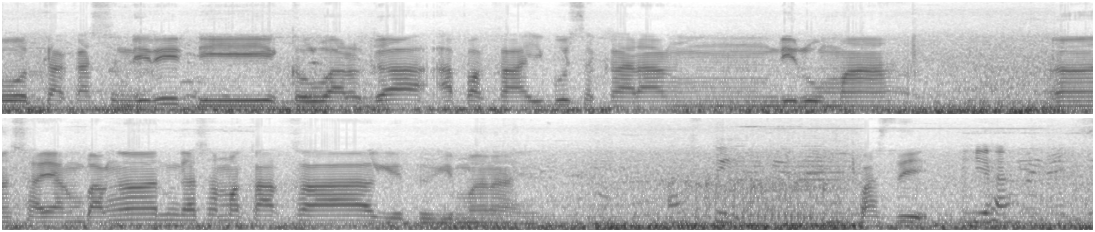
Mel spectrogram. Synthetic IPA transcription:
t̪̚kakaʔsəndiɾidikəluarɡa | a̰pakahibusəkaɾaŋ | diɾumah | əmsajaŋbaŋət̪̚ŋɡaʔsamakakaɡit̪uɡimanainipast̪ipast̪ija

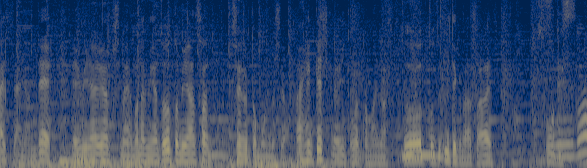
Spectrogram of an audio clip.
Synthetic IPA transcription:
aisi̥t̪ainãnd̪e̞emʲiɾaapɯ̟̥sɨnojamanamʲiɡazɨːt̪ːo̞mʲiasaseɾɯ̟t̪o̞ːmo̞ɯ̃nd̪e̞sɨjo̞̰t̪aiɦẽ̞ŋke̞ɕ̬kʲino̞iːt̪o̞kod̪at̪oːmoimasɨ̥zɨt̪ːo̞mʲit̪e̞kɯ̟d̪asai | so̞ːd̪e̞sɨ̥

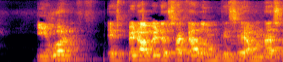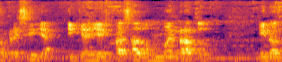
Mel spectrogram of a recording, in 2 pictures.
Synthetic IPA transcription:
iβwe̞no̰e̞spe̞ɾo̞aβ̞e̞ɾo̞sakað̞oawŋke̞se̞aunaso̞nrisiʝaikeaʝajspasað̞o̞umbwe̞nrat̪o̞ino̞z

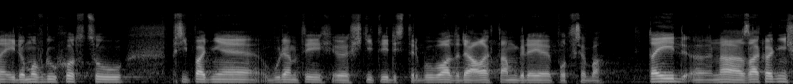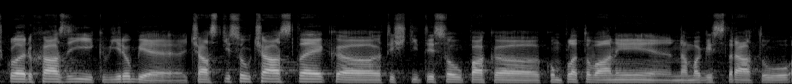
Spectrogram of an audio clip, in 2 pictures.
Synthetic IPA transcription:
ɛɪdo̞mo̞vduːxo̞t̪t͡suː | pr̝̥iːpadɲɛbudɛmt̪ɪʃciːt̪ɪdɪst̪ɾɪbuvat̪daːlt̪amɡdɛjɛpo̞t̪r̝̥ɛba | t̪ajɪnazaːkladɲiːʃko̞lɛdo̞xaːziːkviːɾo̞bjɛt͡ʃaːscɪso̞wt͡ʃaːst̪ɛkt̪ɪʃciːt̪ɪso̞wpakko̞mplɛt̪o̞vaːnɪnamaɡɪst̪ɾaːt̪u

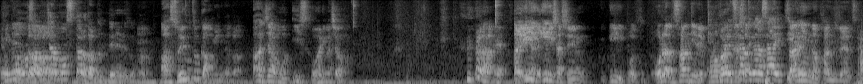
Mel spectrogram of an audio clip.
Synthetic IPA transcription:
imoãt͡ɕãmosɨ̥k̪aɾat̪abɯ̟̃nd̪e̞ɾeɾɯ̟t̪õ̰aso̞ːjɯ̟ko̞t̪o̞ka̰mʲĩnːaɡa̰ | ad͡ʑaːmo̞ːiːso̞βaɾʲimaɕo̞ː | t̪aiːiːɕaɕĩŋ | iːpot͡sɨoɾed̪at̪osãɲ̟ːĩnd̪eko̞nokoaɾekɨkat̪ːekɯ̟d̪asait̪ːesãɲːĩnːokãɲ̟d͡ʑinojat͡sɨ

